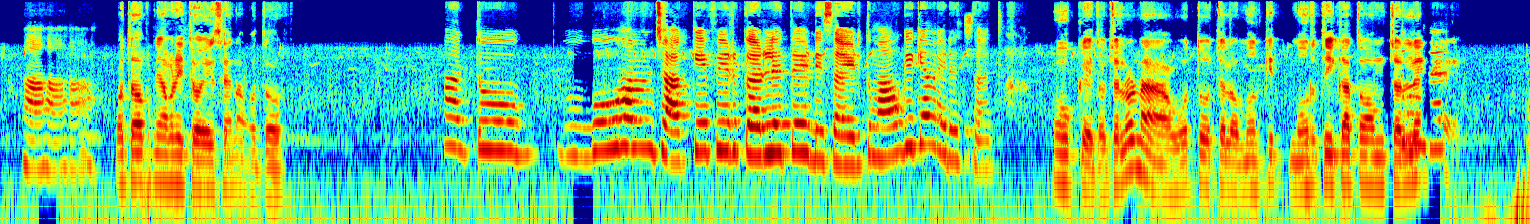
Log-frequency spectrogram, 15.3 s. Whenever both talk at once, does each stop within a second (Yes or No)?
Yes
